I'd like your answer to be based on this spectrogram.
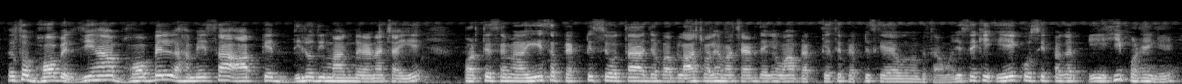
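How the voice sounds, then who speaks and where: A man teaching an English pronunciation lesson, slowly spelling words letter by letter and addressing viewers as friends. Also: fairly high pitch. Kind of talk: spoken language lesson. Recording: dull lo-fi recording.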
